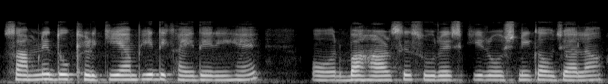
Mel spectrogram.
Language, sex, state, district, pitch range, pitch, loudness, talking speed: Hindi, female, Uttar Pradesh, Etah, 200-220 Hz, 210 Hz, -16 LUFS, 150 wpm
